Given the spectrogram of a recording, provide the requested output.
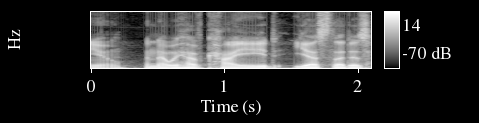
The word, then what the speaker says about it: Kaid: And now we have Kaid. Yes, that is how his name is pronounced.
